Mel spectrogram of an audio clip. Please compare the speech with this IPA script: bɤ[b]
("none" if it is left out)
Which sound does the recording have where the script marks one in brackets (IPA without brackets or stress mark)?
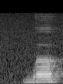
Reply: none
